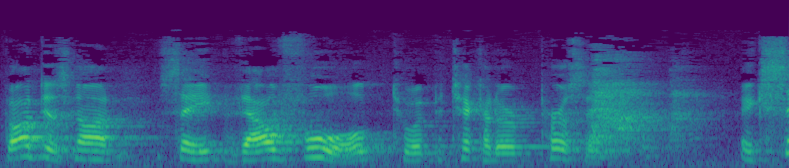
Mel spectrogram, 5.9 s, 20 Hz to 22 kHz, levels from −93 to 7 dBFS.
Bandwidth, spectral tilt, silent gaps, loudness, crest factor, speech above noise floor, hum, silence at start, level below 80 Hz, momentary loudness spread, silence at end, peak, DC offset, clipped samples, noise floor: 10.5 kHz; -4 dB/octave; none; -25 LUFS; 16 dB; 20 dB; none; 0.05 s; -64 dBFS; 18 LU; 0 s; -8 dBFS; under 0.1%; under 0.1%; -44 dBFS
